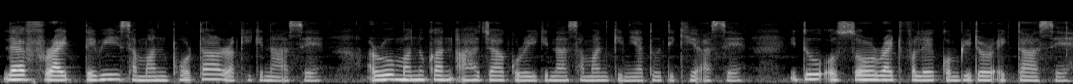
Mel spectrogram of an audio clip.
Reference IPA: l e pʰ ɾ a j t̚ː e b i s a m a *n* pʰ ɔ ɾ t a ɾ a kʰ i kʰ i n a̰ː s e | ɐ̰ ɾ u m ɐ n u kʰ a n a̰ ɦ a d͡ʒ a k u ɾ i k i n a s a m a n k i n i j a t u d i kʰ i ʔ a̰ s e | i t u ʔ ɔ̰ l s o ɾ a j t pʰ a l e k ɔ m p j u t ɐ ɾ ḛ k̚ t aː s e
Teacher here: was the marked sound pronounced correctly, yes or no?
yes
